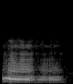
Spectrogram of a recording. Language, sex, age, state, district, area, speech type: Odia, male, 45-60, Odisha, Sundergarh, rural, conversation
